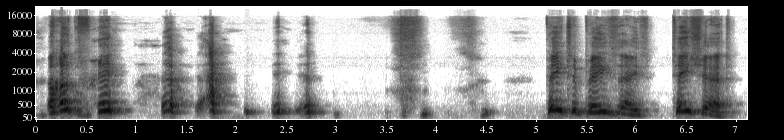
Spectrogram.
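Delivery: high-pitched helpless laughing fit through the words; can't stop laughing, squeaking out the words; real laughter. Real, not acted. Reading a viewer's joke aloud, breaking into high laughter. Cracking up at Hubnutted comment.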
